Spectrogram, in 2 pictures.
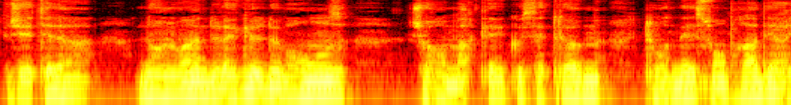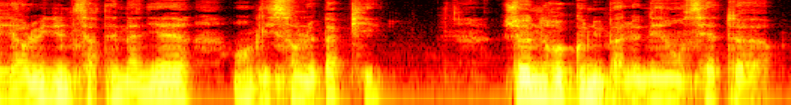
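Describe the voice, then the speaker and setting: A man voicing an excitable, loyal male dwarf servant who talks in a breathless, pleading way. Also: on the low side, normal speed, breathy edge. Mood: urgent.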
